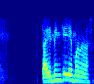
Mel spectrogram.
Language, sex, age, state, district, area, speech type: Kashmiri, male, 18-30, Jammu and Kashmir, Pulwama, urban, conversation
